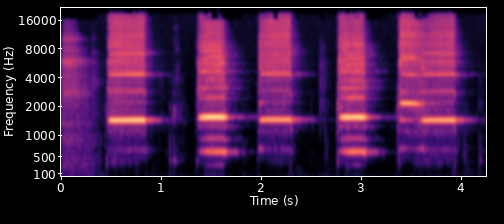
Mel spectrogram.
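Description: A high G played on a wind-like instrument, repeated as five or six short sustained notes with brief gaps between them, clear and fairly loud with a slightly breathy tone and no talking.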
